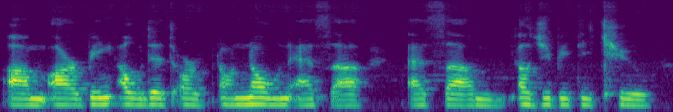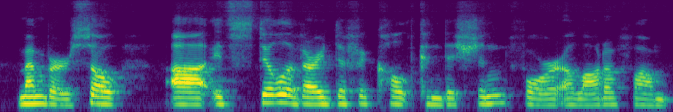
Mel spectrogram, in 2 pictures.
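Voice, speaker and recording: A woman from Malaysia, co-hosting, speaking warmly but hesitantly, with many ums and restarts. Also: low-pitched. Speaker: co-host. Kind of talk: casual spoken remarks.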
